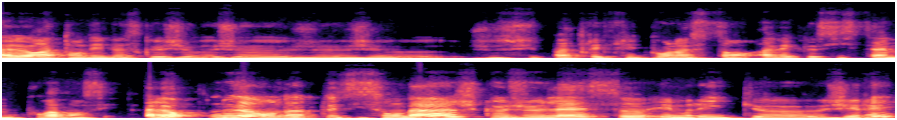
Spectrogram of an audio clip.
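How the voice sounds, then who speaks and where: A woman with an ordinary speaking voice talks at a moderate pace and medium pitch, her pitch varying in an ordinary way while her loudness swings widely. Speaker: consultant and trainer. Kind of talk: webinar presentation. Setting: online webinar.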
